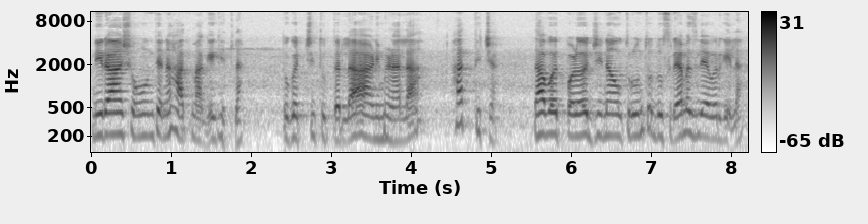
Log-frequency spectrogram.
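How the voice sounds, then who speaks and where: Woman reading a story aloud, expressive. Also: medium pitch, moderate pace, gravelly, slight background noise, rough recording. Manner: expressive, lively narration. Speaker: reader.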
